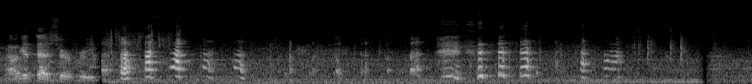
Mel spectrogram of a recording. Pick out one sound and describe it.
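A young man laughs and talks close by.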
